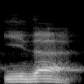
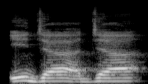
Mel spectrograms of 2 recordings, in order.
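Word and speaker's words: إذا: Idza. Idza. Ya, kalau pemula biasa membacanya ija. Ija nak satu dzal satu jim.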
